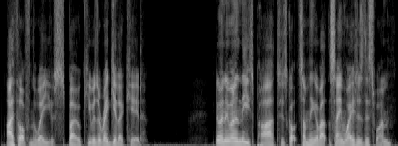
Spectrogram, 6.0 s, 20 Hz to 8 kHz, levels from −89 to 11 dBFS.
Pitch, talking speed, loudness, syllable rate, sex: 125 Hz, 280 wpm, -22 LUFS, 8.1 syllables/s, male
